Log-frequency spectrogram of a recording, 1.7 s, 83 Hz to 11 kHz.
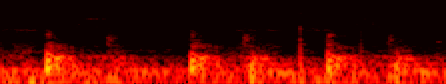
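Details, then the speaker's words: McCormick-Deering 10-20 tractor with seized, bone-dry engine: dull regular clunks about twice a second as the fan is rocked, the stuck crank shifting slightly; seized engine. "That is the sound of the crank moving."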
